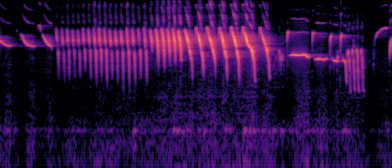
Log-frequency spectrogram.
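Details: Canary song meant as tutor song for other canaries: a long accelerating trill of repeated sweeping notes, followed by flat held whistles and a short descending buzzy run.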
